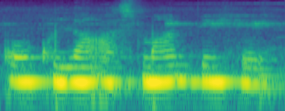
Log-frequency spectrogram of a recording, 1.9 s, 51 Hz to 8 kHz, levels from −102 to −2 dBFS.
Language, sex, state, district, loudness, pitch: Hindi, female, Arunachal Pradesh, Papum Pare, -12 LUFS, 195 Hz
